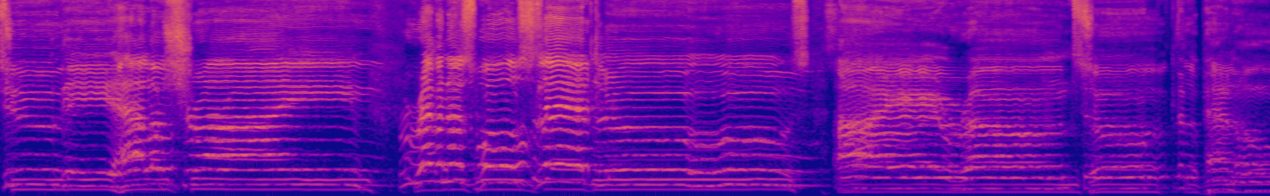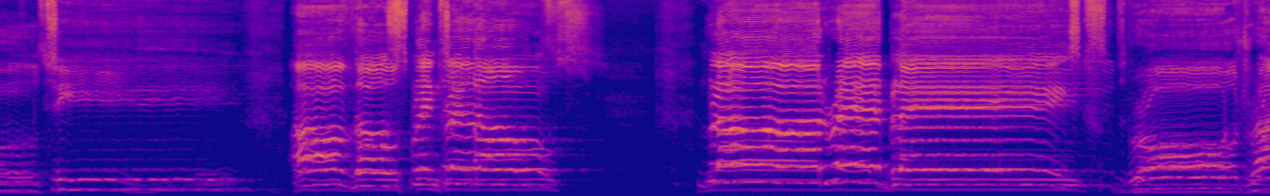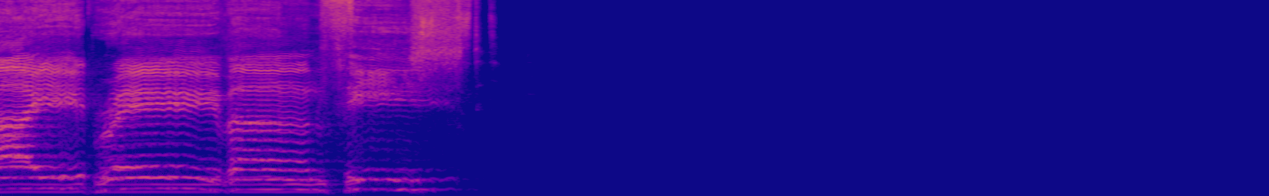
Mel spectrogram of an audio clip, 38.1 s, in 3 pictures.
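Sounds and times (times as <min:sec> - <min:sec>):
chorus singing in English: 0:00.0 - 0:18.6, 0:19.7 - 0:30.1.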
